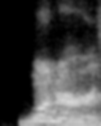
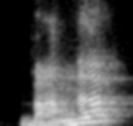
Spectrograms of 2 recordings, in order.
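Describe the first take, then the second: First: The name has an English pronunciation. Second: The name has a Swiss German pronunciation. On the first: "in English, it's Wanner" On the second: "in like in Swiss German, you would say Wanner"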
